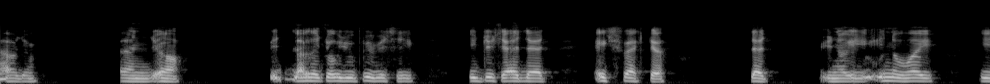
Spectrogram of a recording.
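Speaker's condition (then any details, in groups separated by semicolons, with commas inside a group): Spinal muscular atrophy type 2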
